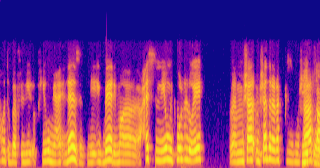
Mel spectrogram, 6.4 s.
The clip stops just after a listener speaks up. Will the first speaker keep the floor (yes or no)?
yes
